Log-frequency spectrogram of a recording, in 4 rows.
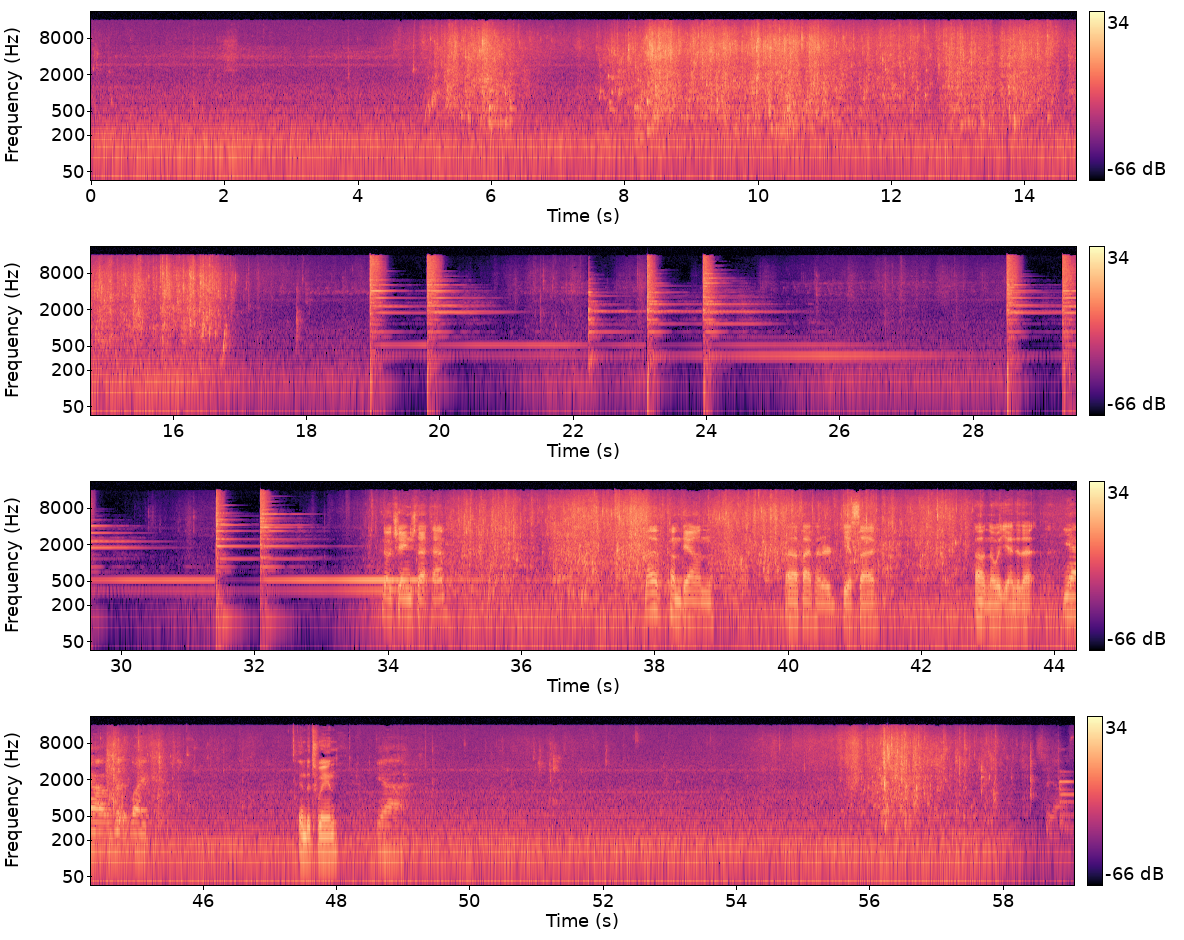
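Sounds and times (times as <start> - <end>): ringing metal strikes: 18.9 - 27.3, 28.5 - 35.0, 58.7 - 59.0
rushing splashing noise: 34.9 - 40.2.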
